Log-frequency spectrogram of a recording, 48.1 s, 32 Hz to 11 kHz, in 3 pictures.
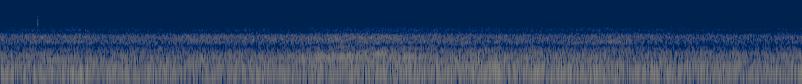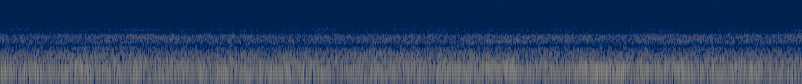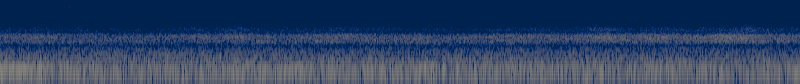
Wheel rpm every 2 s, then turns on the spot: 0, 0, 0, 0, 0, 0, 0, 0, 0, 0, 0, 0, 0, 0, 0, 0, 0, 0, 0, 0, 0, 0, 0, 0.
none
